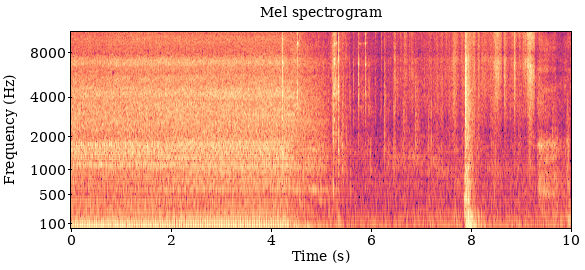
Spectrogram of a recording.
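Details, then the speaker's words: 2007 Toyota Fortuner D4D diesel at about 375,000 km, started right after an oil and filter service and hand-pump fuel priming: steady, even low idle rumble for about four seconds, then shut-off and a door thud. Normal healthy diesel idle. "let's start it and see how it goes so yeah let's just see 375,000 $833,000 km still going strong Toyota perfect"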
